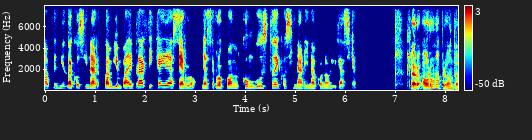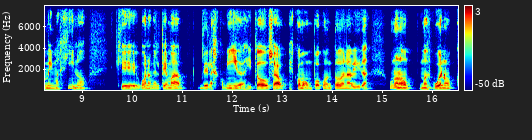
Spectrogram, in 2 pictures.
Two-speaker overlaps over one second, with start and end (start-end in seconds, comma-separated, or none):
none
